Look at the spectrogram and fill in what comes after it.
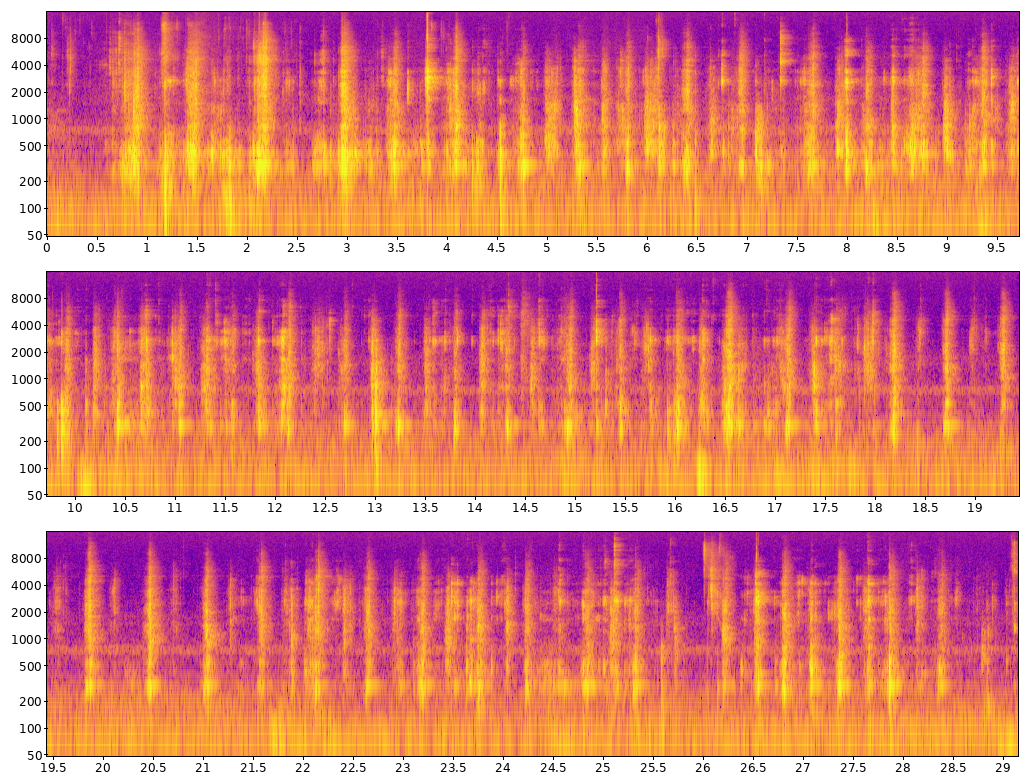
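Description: Close-miked chewing of a mouthful of white rice with salted pollock roe (myeongranjeot): a dense, continuous run of small sticky mouth clicks and smacks.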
